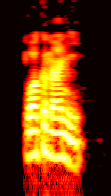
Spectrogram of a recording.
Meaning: 1. bolt upright, ramrod straight, straight as a ramrod, straight as an arrow 2. self-assured, sure of oneself
- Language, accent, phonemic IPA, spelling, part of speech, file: French, France, /dʁwa kɔm œ̃ i/, droit comme un i, adjective, LL-Q150 (fra)-droit comme un i.wav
